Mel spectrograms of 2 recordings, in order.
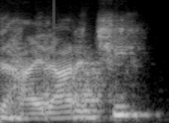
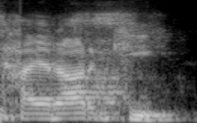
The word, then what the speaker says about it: hierarchy: be conducted in English, for example, hierarchy, you said hierarchy. Yes. Now that is hierarchy.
